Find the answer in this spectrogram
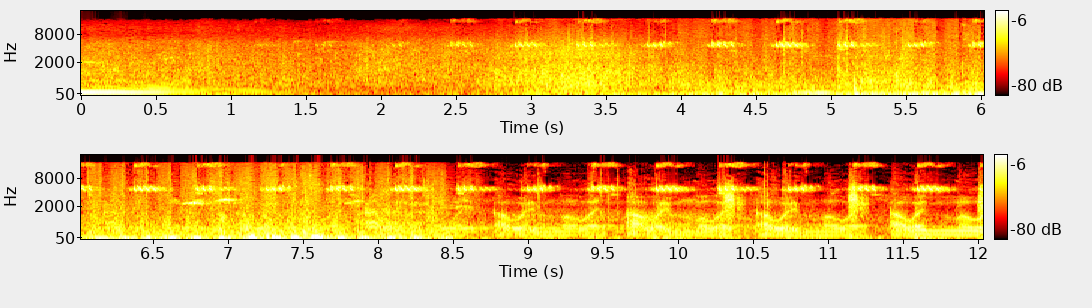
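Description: Jungle ambience on a film soundtrack: an insect chirps steadily about twice a second as the music fades out in the first second, and from about two-thirds of the way in, many bird calls join it.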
